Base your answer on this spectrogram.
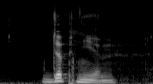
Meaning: dubnium
- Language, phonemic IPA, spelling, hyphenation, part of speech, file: Dutch, /ˈdʏp.ni.ʏm/, dubnium, dub‧ni‧um, noun, Nl-dubnium.ogg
